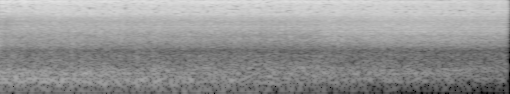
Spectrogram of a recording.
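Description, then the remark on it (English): A steam train's loud, steady hiss of escaping steam fills the whole stretch, a dense continuous rush without breaks. No distinct squeal stands out, and no one speaks. “With a squeal of fear from his chimney, The little train bolted backwards.”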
